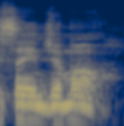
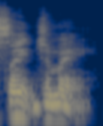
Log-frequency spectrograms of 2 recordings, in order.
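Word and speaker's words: Saint-Germain: it for you and they said Patty say Jamal that's it's over say it correctly now a no what is it's not Paris St Jermaine which is I know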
